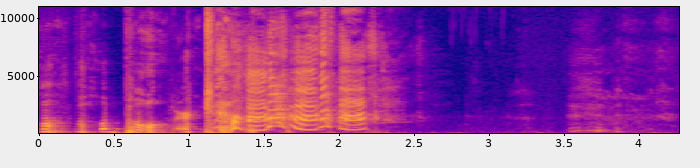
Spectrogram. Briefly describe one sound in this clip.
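A man laughs heartily into a microphone.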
